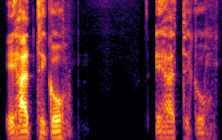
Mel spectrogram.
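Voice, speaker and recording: Scottish male fan podcaster, low voice, very dry close sound, loose colloquial solo chat. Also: flat delivery, moderate pace, no room sound. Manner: rambling, wry, colloquial. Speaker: football fan podcast host.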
